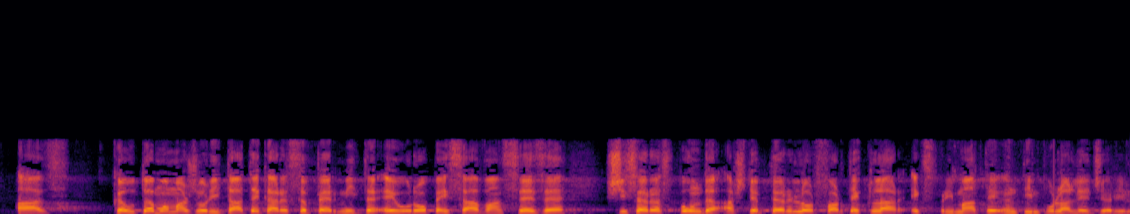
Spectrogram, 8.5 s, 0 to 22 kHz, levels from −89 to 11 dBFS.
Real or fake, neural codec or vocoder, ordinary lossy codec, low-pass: real; none; none; none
